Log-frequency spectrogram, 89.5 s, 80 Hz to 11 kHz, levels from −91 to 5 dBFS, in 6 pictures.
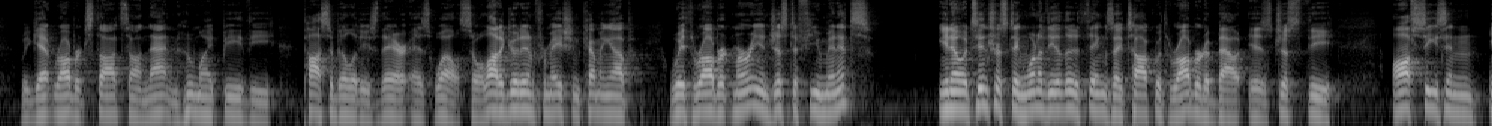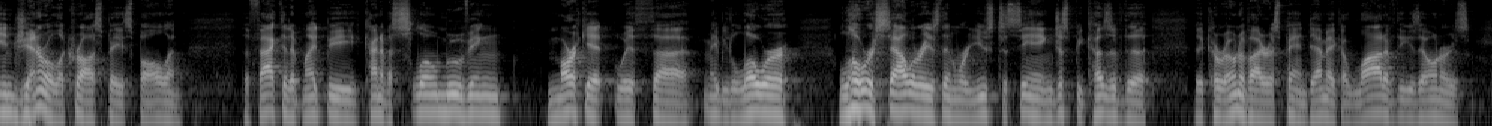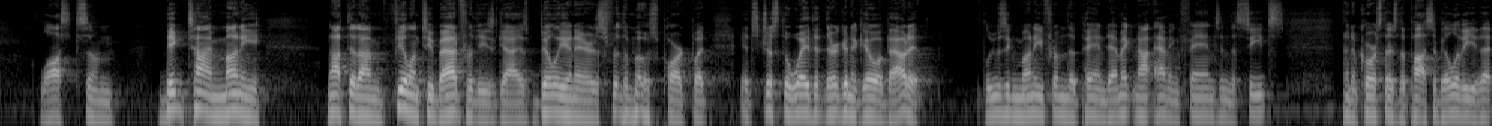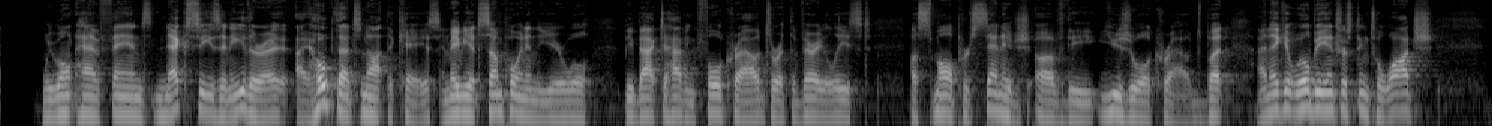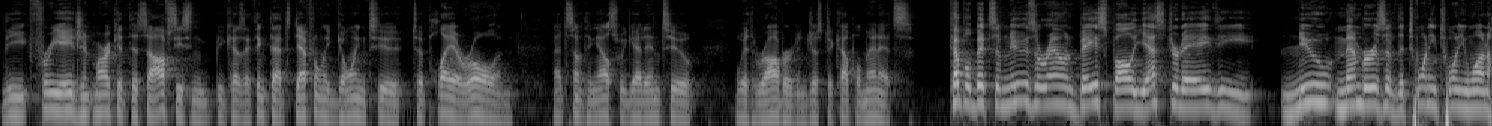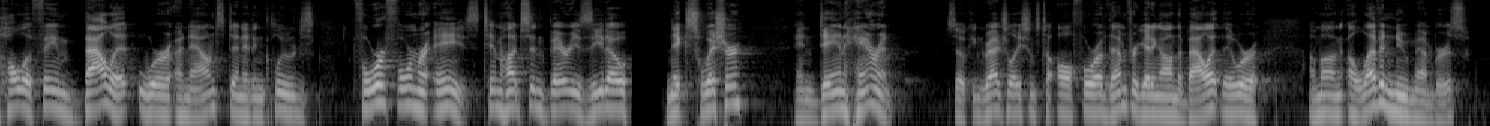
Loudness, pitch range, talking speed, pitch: -35 LUFS, 115-140 Hz, 180 wpm, 125 Hz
